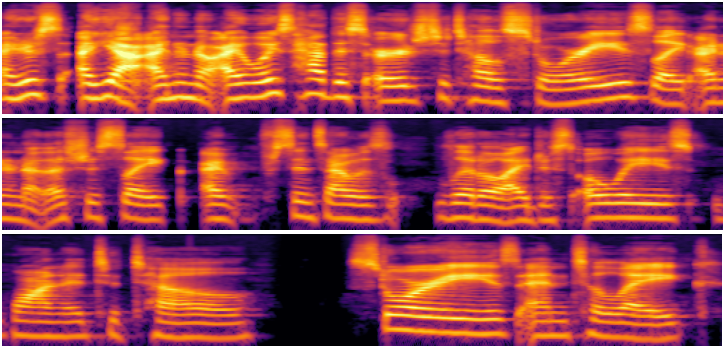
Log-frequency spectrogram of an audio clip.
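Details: An adult who stutters; stuttering.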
